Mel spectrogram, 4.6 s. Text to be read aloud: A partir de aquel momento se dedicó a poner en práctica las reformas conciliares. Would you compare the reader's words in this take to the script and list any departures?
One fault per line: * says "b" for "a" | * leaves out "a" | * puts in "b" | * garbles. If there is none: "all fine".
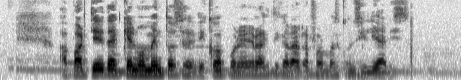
* leaves out "en"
